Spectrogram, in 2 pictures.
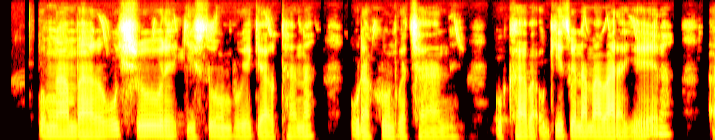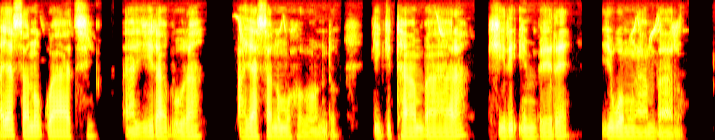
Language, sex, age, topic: Rundi, male, 25-35, education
